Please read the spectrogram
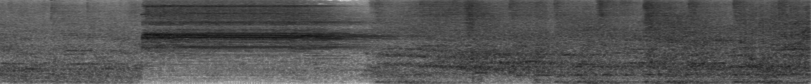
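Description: Gym scoreboard buzzer sounding one steady blare for about two seconds, starting a second and a half in, signalling the end of a timeout. Crowd chatter fills the hall before and after it.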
